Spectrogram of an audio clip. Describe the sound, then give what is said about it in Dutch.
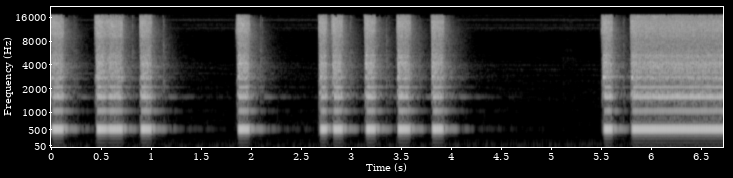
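The original steam-style carousel whistle, blown by pulling a rope on its lever in time with the music, sounds in a series of short, loud toots, several in quick rhythmic bursts with pauses, ending in one long sustained blast. Its tone is bright and harmonic, like a chord. “We moeten de originele fluit hebben en uh, liefst in de maat van de muziek.”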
